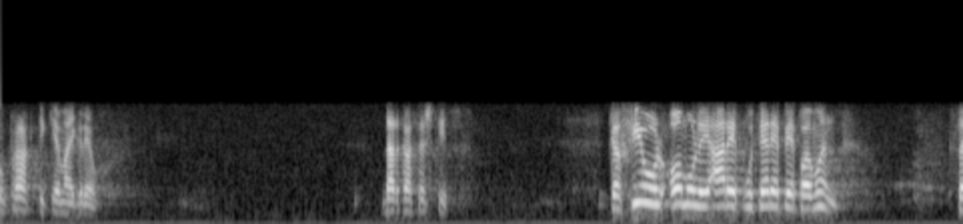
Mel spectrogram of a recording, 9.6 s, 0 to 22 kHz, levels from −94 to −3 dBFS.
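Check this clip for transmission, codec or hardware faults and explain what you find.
No faults turn up in this speech: it carries the character of an AMR narrowband mobile codec link working as intended, with the band held to the 250 Hz to 3.4 kHz telephone range, nothing above 3.6 kHz, and only the light coding texture that fits the codec's highest, 12.2 kbps mode.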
